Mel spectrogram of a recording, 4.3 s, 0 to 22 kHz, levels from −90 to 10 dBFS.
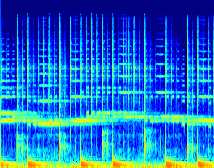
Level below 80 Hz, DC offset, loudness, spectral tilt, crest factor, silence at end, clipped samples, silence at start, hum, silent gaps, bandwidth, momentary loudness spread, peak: -22 dBFS; under 0.1%; -23 LUFS; -4 dB/octave; 18 dB; 0 s; under 0.1%; 0 s; none; none; 15.5 kHz; 5 LU; -2 dBFS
